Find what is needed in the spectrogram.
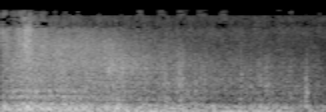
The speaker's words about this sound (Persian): چوب دستی با شدت بمب کوچکی منفجر شد.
